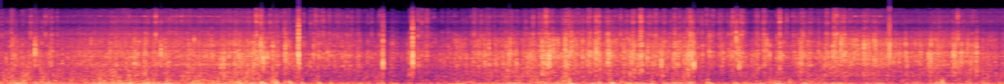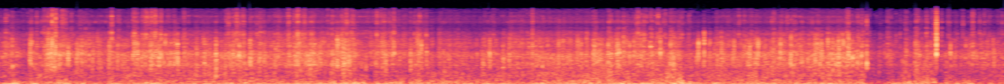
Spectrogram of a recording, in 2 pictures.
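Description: Mountain bike riding fast down a dirt and stone singletrack: tyres rolling and crunching over the trail, with frequent clicks and knocks as the bike rattles over bumps, and wind rumbling on the microphone.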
